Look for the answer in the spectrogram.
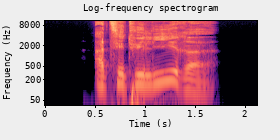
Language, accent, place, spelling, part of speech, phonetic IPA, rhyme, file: German, Germany, Berlin, acetyliere, verb, [at͡setyˈliːʁə], -iːʁə, De-acetyliere.ogg
- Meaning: inflection of acetylieren: 1. first-person singular present 2. first/third-person singular subjunctive I 3. singular imperative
